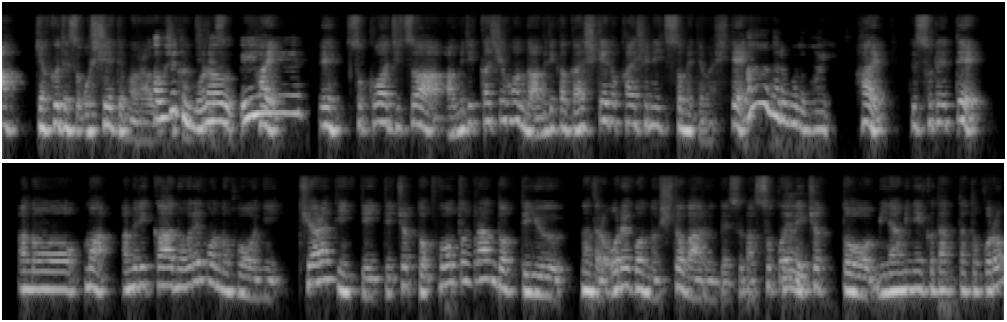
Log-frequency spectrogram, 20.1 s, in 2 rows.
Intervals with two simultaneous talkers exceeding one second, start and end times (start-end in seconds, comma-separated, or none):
1.5-3.1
